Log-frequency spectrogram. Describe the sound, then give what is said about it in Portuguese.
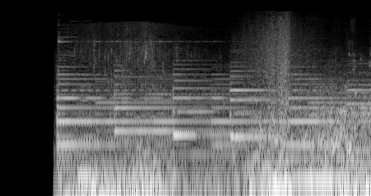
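After a brief silence, water starts running steadily from a tap, a continuous splashing rush that grows slightly brighter partway through, with a faint tonal hum beneath it. “Feche a torneira.”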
